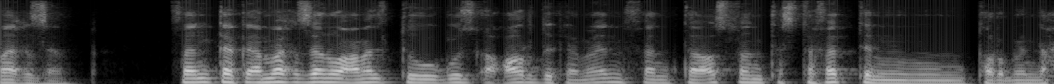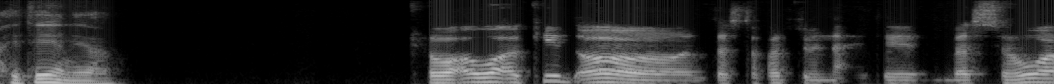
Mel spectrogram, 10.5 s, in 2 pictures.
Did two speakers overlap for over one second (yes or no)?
no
